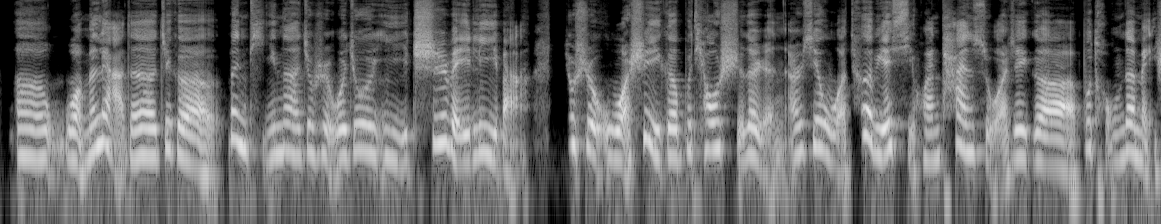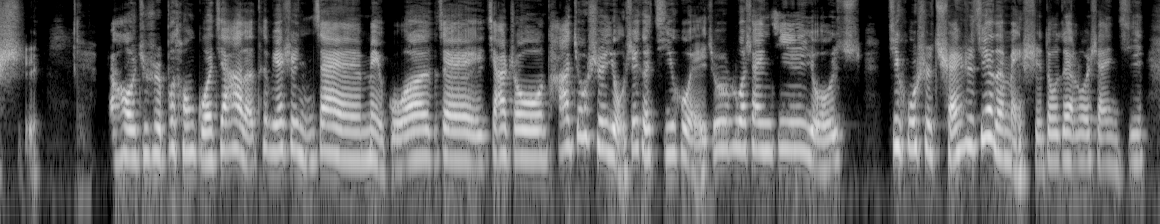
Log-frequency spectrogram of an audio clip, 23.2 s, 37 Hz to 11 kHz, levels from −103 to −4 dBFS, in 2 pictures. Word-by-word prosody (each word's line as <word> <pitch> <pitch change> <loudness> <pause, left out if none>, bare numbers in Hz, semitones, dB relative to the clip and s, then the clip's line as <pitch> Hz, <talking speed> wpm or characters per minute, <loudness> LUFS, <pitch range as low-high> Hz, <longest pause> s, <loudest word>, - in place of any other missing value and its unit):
呃， 205 -1 0 0.2
我 190 -2 +3
们 225 +7 +1
俩 280 -3 +3
的 205 +1 +3
这 250 +5 -4
个 195 -8 +2
问 305 -5 +2
题 230 -5 -9
呢， 225 -1 -1
就 230 +2 -4
是 220 -1 -4
我 205 - +2
就 235 +1 -1
以 195 -5 -6
吃 290 +10 +1
为 180 -7 +3
例 210 -1 -1
吧。 - - -4 0.3
就 280 - -1
是 265 -2 0
我 195 -1 +3
是 330 - 0
一 220 - +2
个 205 0 +2
不 205 +4 -6
挑 245 +1 +1
食 260 - -3
的 215 -2 +3
人， - - -6
而 220 - -3
且 245 +3 -2
我 220 -8 0
特 340 -2 +2
别 215 -1 +4
喜 245 -2 -5
欢 185 0 -4
探 245 +2 0
索 230 0 -4
这 200 0 +1
个 170 -5 +4
不 255 - -5
同 190 -6 -10
的 235 0 +3
美 - - -2
食， 410 0 -6 0.7
然 - - -4
后 205 -1 +4
就 215 +2 -6
是 215 0 0
不 250 +5 -4
同 230 -2 -1
国 195 -4 +3
家 245 +4 +2
的。 165 - +1
特 210 +11 -9
别 235 0 +1
是 245 0 -3
你 190 -5 -6
在 200 -3 +3
美 190 -2 -2
国， 175 +6 +3
在 190 -3 +1
加 210 +5 0
州， 200 -1 +3
它 260 +5 -2
就 340 +6 -2
是 260 -6 -2
有 220 - +2
这 255 +1 -3
个 210 -4 +2
机 220 +1 -6
会， 225 -1 -1
就 240 +2 -3
是 250 - -2
洛 250 0 0
杉 245 -1 -1
矶 245 0 -3
有 170 -5 0
去 180 - -12 0.3
几 270 - +1
乎 255 0 -1
是 255 -2 -2
全 220 0 +1
世 275 - 0
界 335 +4 +4
的 210 - +2
美 150 -7 -3
食 150 +3 -6
都 180 +2 -2
在 185 0 0
洛 180 0 -4
杉 170 -2 -7
矶。 180 +3 -10
215 Hz, 245 characters per minute, -24 LUFS, 190-245 Hz, 0.7 s, 别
